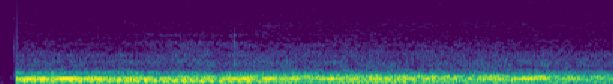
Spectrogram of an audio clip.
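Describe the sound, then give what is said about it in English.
A train roars past, a heavy, steady low rumble with a droning mechanical hum that holds loud and constant for several seconds without any voices; the train, painted with a giant Google Chrome banner ad, runs past an apartment window in Silicon Valley. “Instead of a shiny blur of stainless steel, it became a mobile billboard for Google Chrome, a giant banner ad thundering past my window every hour or so, more often whenever I'm recording.”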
